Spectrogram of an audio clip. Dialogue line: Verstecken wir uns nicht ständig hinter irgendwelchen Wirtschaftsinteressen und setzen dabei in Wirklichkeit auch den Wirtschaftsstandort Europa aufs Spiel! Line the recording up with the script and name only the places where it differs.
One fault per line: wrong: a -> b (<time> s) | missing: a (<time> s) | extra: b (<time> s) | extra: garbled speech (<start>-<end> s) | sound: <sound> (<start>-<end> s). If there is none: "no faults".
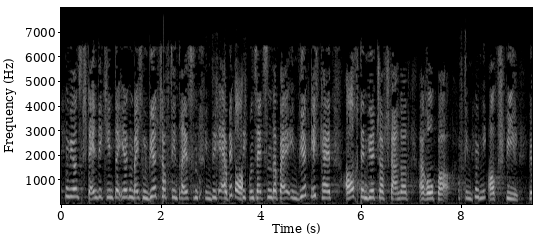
missing: nicht (0.4 s)
extra: garbled speech (2.9-3.7 s)
extra: garbled speech (7.9-8.5 s)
